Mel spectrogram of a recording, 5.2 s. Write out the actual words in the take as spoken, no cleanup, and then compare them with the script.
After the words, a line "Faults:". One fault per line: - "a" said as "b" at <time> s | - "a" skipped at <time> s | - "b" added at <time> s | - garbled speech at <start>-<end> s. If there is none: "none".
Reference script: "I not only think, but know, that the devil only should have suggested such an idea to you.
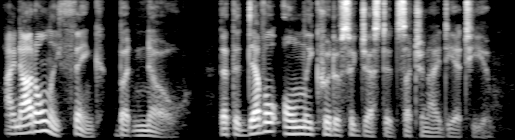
"I not only think, but know, that the devil only could have suggested such an idea to you.
Faults:
- "should" said as "could" at 3.1 s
